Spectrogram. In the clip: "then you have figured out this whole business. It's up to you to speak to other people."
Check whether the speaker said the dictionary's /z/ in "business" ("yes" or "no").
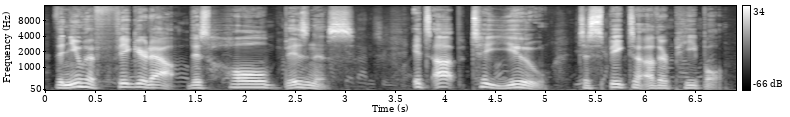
yes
